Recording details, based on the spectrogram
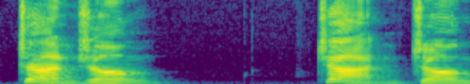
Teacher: Fourth tone, first tone. So a falling tone on John.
